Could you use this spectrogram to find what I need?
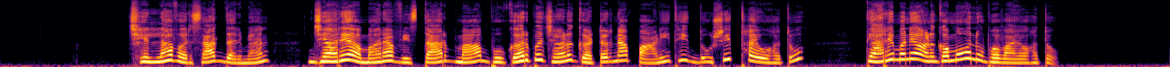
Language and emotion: Gujarati, disgusted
